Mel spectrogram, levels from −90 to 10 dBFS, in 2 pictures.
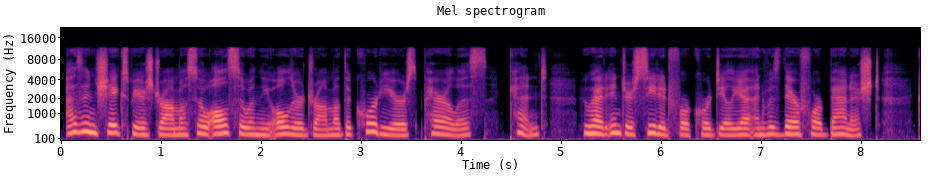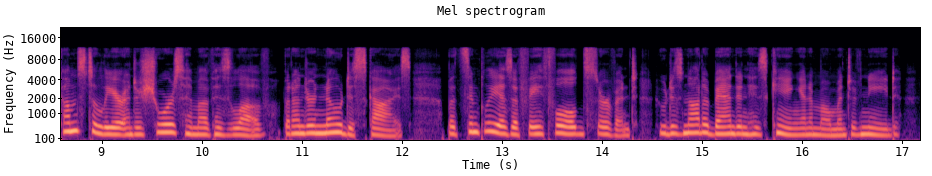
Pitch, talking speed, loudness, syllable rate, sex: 210 Hz, 180 wpm, -17 LUFS, 5.6 syllables/s, female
